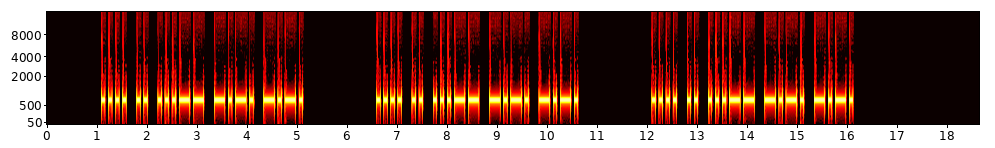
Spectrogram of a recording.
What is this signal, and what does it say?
Morse code, heard as a keyed tone, about 17 wpm, 700 Hz. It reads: HI3CC HI3CC HI3CC
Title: DXCC-100 Call Signs - 5 Characters - Repeated 3x - 17wpm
